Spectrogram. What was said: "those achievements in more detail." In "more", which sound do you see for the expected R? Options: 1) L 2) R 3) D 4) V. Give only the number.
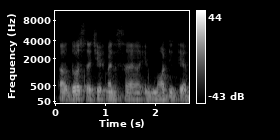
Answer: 2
